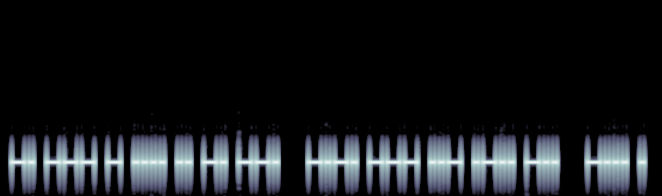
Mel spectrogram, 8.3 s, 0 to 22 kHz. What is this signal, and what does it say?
Morse code, heard as a keyed tone, about 22 wpm, 700 Hz. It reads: NOTHING COULD BE
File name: practice / 22wpm / Sentences with 8-Word Phrases - 22wpm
